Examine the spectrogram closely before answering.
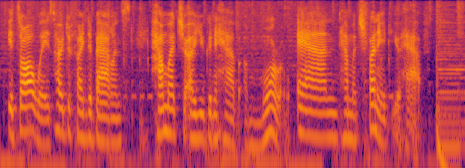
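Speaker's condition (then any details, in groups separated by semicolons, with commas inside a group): No condition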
